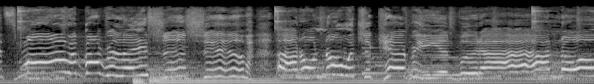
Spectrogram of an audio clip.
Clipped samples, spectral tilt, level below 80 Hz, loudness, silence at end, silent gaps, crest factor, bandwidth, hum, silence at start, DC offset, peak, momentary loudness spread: under 0.1%; -3 dB/octave; -36 dBFS; -13 LUFS; 0 s; none; 14 dB; 16.5 kHz; none; 0 s; under 0.1%; 0 dBFS; 3 LU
